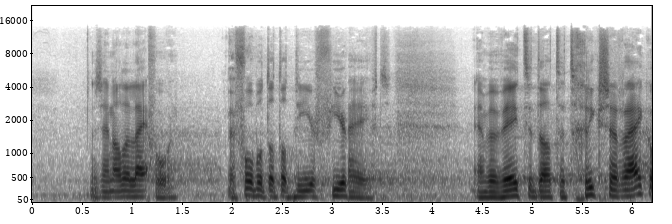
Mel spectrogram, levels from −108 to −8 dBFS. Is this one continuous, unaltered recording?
no; 4 cuts; at 1.2 s, 1.9 s, 2.6 s, 3.2 s

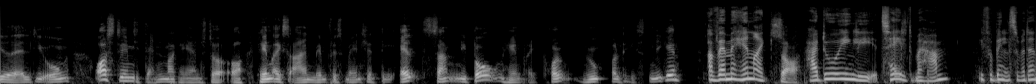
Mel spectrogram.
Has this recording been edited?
yes; 6 cuts; at 1.3 s, 1.8 s, 2.1 s, 2.5 s, 3.9 s, 7.0 s

